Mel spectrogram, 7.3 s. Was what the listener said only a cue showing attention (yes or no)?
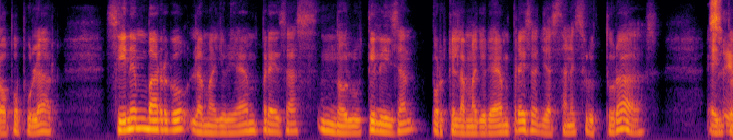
yes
